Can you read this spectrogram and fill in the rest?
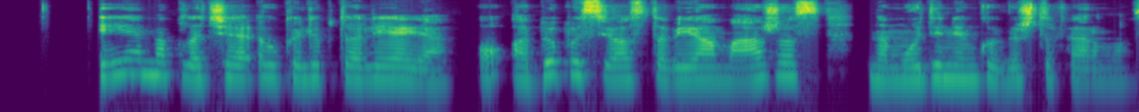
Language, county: Lithuanian, Kaunas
